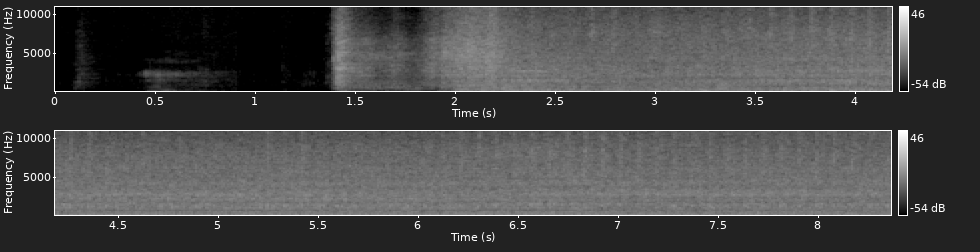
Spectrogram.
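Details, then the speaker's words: Engine with a months-long backfiring problem, being worked on for it and started on Christmas Eve: cranks, catches after a second and settles into a steady, even idle with a smooth pulse and no misses or pops; normal start and idle. "it's a Christmas miracle the elves were here what can we say Aron"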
